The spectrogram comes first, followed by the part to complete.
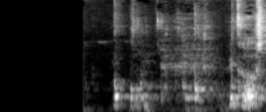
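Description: A man's voice talking, starting about half a second in after a moment of silence.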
